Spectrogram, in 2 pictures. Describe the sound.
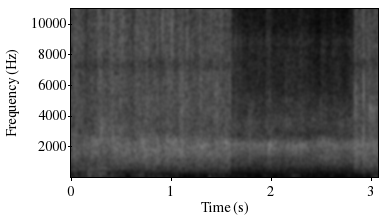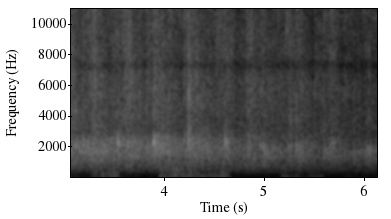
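A church audience applauds to welcome a pastor on a Sunday morning, with dense, steady clapping that fills the whole clip without a break.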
